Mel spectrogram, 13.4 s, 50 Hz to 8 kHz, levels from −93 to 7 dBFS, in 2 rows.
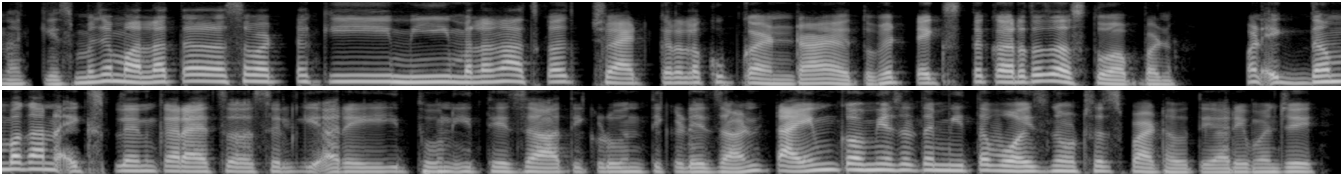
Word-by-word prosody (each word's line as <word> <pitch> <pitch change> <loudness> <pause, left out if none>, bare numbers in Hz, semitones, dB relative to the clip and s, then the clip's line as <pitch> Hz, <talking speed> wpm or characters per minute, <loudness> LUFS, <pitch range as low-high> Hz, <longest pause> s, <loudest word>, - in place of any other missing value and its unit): नक्कीच. 135 -1 -7
म्हणजे 195 +6 +1
मला 205 -2 +3
तर 230 0 +3
असं 220 +1 -1
वाटतं, 215 0 0
की 215 0 -1
मी 200 +1 +3
मला 195 +1 +1
ना 225 - +2
आजकाल 210 0 -1 0.2
चॅट 165 -4 +2
करायला 180 +1 -1
खूप 195 -3 -9
कंटाळा 150 -1 +2
येतो, 130 -1 -3
म्हणजे 175 +3 -1
टेक्स्ट 160 0 -3
तर 210 - 0
करतच 200 +4 +3
असतो 165 -3 -1
आपण. 130 -2 -1 0.4
पण 210 - -1
एकदम 200 +6 +2
बघा 230 0 +4
ना 220 - -1
एक्सप्लेन 170 +2 -3
करायचं 155 -2 +1
असेल, 145 +1 -6
की 150 - -4
अरे 145 +1 -2
इथून 150 +1 -5
इथे 145 0 -4
जा, 140 -1 +1
तिकडून 145 +1 -4
तिकडे 140 -1 -3
जा 140 -1 0
आणि 175 +7 0
टाईम 185 +7 +5
कमी 205 -1 +5
असेल 200 0 -1
तर - - +2
मी 190 -1 +2
तर 195 - +3
व्हॉईस 165 -3 +2
नोटसचं 165 -2 -1
पाठवते 130 -3 -1
अरे 135 +2 -2
म्हणजे 135 +1 -1
165 Hz, 220 wpm, -22 LUFS, 145-200 Hz, 0.4 s, टाईम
